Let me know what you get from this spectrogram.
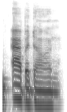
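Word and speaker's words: Abaddon: The name is pronounced Abdon.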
